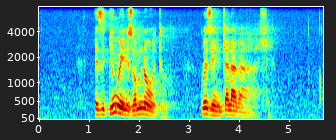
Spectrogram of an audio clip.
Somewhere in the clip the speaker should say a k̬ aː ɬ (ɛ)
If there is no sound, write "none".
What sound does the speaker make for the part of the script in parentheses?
ɛ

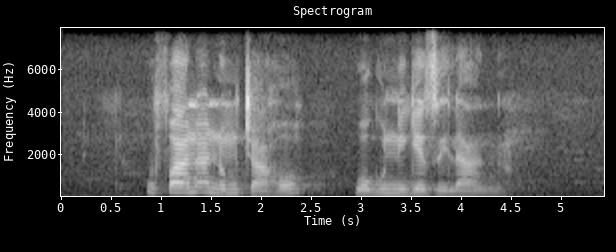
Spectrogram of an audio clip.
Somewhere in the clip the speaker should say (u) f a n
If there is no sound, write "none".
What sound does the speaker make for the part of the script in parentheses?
u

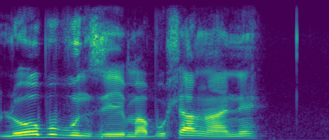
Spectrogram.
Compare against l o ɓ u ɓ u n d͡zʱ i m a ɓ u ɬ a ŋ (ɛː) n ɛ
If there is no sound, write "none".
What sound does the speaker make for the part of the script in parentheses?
aː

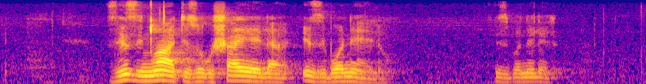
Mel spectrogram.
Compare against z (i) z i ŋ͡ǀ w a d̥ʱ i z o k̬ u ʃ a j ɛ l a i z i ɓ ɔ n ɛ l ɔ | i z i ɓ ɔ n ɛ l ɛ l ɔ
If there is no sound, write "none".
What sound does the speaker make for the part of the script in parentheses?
i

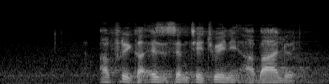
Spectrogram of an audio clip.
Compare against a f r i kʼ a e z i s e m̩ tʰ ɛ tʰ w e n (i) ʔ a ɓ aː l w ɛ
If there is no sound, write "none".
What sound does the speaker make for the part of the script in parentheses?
i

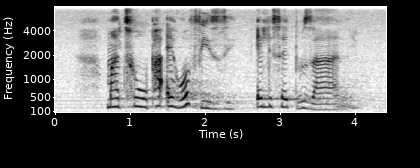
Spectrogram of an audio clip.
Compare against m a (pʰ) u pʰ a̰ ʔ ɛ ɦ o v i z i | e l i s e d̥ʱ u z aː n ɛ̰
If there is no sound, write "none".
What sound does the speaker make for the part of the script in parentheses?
tʰ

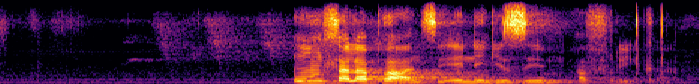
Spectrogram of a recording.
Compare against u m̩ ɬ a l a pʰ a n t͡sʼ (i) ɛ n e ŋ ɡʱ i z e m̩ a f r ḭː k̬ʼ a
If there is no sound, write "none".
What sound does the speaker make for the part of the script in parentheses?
i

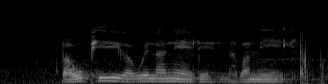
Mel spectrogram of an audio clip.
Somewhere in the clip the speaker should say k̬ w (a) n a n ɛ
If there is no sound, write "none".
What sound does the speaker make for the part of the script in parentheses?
ɛ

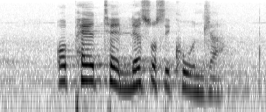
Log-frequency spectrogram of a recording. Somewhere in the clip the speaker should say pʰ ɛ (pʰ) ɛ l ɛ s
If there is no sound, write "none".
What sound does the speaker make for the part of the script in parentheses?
tʰ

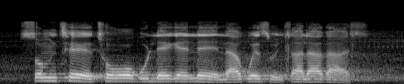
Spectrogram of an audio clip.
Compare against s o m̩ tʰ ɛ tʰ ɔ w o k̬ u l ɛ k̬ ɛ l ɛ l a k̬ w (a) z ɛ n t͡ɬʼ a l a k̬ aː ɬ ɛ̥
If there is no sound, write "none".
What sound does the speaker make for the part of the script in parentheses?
ɛ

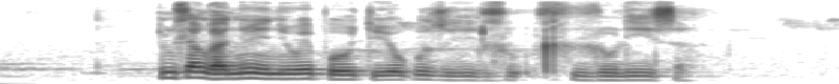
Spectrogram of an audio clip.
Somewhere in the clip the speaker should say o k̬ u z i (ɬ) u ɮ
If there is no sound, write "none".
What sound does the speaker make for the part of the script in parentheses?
ɬ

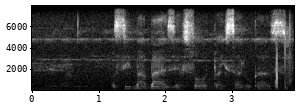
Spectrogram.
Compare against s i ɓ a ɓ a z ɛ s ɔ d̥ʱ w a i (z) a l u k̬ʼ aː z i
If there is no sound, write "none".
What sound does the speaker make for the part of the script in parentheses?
s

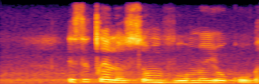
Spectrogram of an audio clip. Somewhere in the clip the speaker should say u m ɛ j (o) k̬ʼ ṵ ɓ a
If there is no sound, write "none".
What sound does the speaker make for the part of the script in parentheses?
o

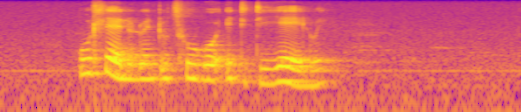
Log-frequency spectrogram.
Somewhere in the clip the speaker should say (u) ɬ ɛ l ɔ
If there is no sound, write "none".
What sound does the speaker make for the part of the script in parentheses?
u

